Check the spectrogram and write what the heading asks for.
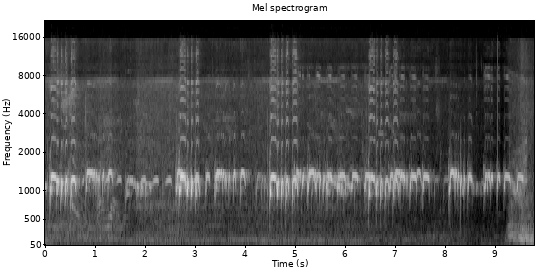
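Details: Energetic local zebra dove song meant to agitate opponents and raise their breeding urge: fast chains of soft, rolling coos at one pitch, punctuated by several louder bursts, ending with a brief low rumbling noise.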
